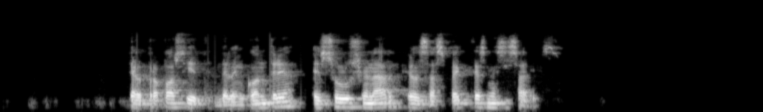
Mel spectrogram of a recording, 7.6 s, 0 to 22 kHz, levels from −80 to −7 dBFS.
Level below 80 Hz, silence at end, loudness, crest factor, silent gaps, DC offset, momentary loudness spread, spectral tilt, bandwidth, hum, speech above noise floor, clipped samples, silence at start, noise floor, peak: -58 dBFS; 2.1 s; -16 LUFS; 16 dB; none; under 0.1%; 7 LU; -5.5 dB/octave; 7.6 kHz; none; 40 dB; under 0.1%; 1.3 s; -56 dBFS; -2 dBFS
